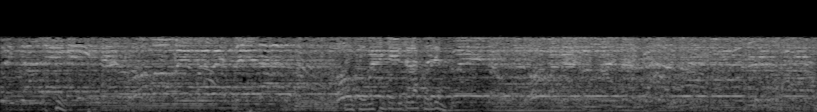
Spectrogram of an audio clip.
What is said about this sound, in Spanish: Oigámoslos un poquito. Bueno, los gritos. Grabación eh, en celular.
